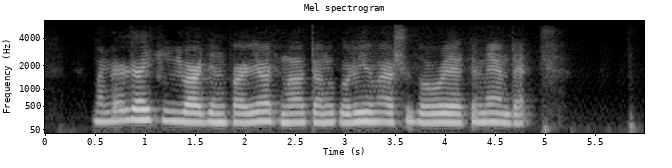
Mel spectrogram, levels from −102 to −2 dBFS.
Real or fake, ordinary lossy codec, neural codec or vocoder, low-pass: fake; none; codec, 16 kHz, 0.5 kbps, FunCodec, trained on Chinese and English, 25 frames a second; 5.4 kHz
